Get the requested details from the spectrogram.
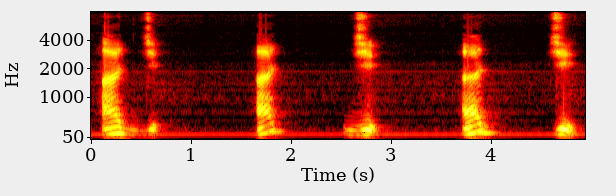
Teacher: ठीक है, गौर से देखें, जब हम آواز چھوڑیں گے، کلکلا کریں گے، تو ان میں اس جگہ میں گیپ آ جائے گا. زبان کا درمیان والا حصہ اور تالو کا درمیان والا حصہ جو ہے اس میں گیپ آ جائے گا. یہ کلکلا کی وجہ سے آتا ہے، اور جب ہم کلکلا اس میں کر دیتے ہیں تو پھر کیا ہوتا ہے، پھر وہ حرف آسانی کے ساتھ پڑھا جاتا ہے، وہ دباؤ ختم ہو جاتا ہے.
